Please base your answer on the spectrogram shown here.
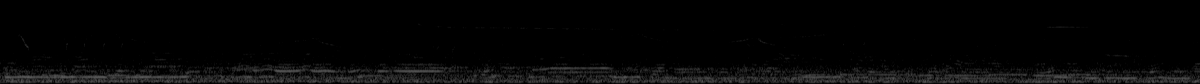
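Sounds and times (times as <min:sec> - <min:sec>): faint distant melody: 0:00.0 - 0:12.0
low background noise: 0:00.0 - 0:12.0
wild birds chirping and whistling: 0:00.0 - 0:12.0.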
